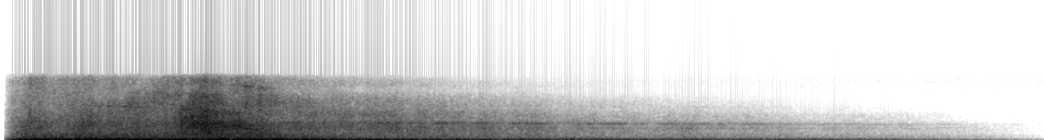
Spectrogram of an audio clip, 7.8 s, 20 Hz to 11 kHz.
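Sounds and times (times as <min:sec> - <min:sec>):
spaceship: 0:00.1 - 0:07.4.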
